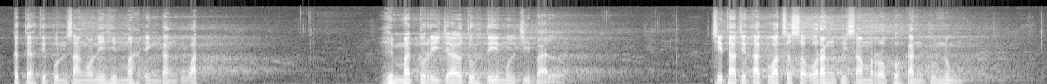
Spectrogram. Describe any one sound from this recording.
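A man speaks with animation into a microphone, heard through loudspeakers with echo.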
